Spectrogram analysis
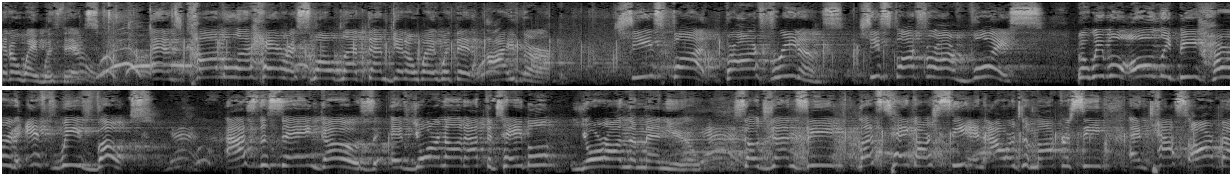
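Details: Adult woman, public speech; Ordinary speech.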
